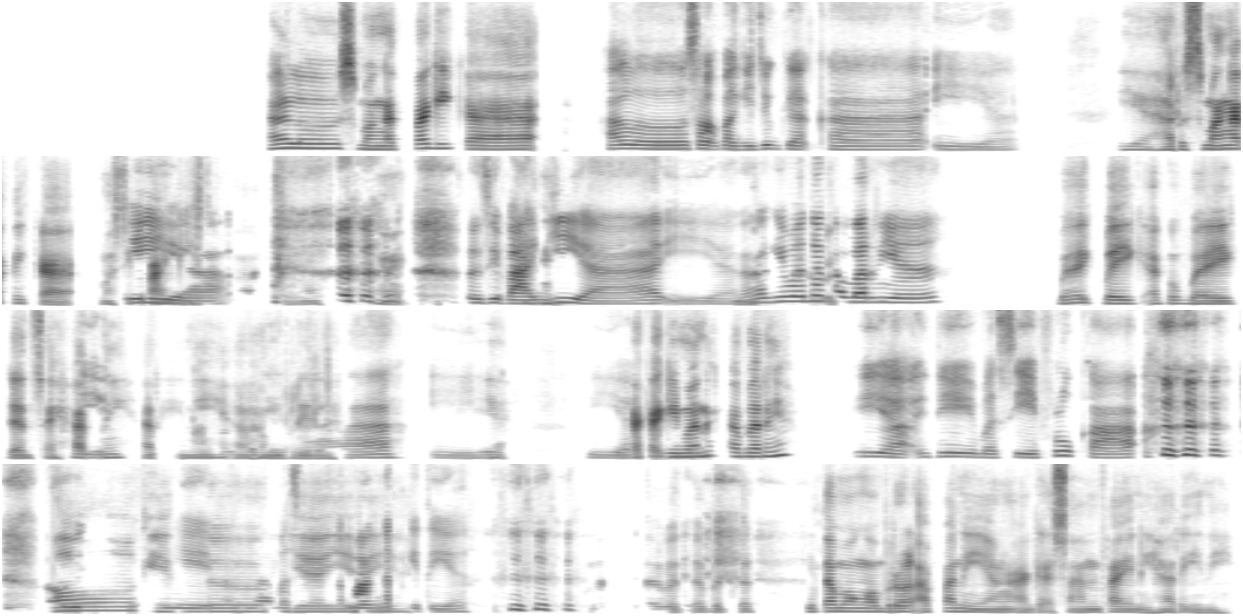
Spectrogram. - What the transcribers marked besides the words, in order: chuckle; distorted speech; chuckle; other background noise; chuckle; static; chuckle
- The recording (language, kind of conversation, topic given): Indonesian, unstructured, Menurutmu, metode belajar apa yang paling efektif untuk siswa?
